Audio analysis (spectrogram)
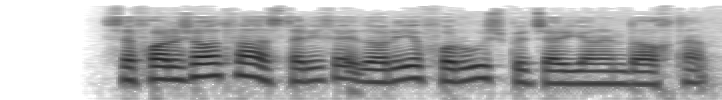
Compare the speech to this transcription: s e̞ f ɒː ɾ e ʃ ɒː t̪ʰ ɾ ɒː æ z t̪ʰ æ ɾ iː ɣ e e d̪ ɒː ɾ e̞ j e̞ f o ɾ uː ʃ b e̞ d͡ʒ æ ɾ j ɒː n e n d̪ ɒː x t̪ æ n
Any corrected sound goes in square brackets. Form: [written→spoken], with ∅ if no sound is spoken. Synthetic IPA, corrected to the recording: s e̞ f ɒː ɾ e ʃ ɒː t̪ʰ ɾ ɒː æ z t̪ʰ æ ɾ iː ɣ e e d̪ ɒː ɾ e̞ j e̞ f o ɾ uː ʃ b e̞ d͡ʒ æ ɾ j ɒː n e n d̪ ɒː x t̪ æ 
